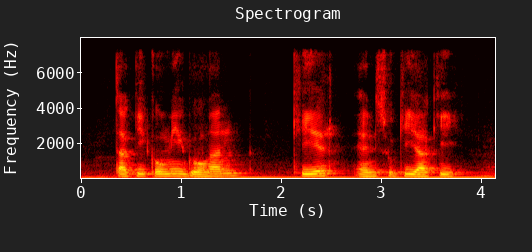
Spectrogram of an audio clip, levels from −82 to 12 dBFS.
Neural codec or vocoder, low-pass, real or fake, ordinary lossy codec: codec, 16 kHz, 6 kbps, DAC; 7.2 kHz; fake; none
